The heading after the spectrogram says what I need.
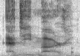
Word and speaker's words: Audemars: Audemars.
